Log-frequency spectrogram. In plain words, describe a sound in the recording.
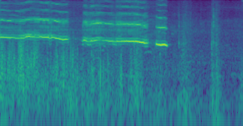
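A young girl squeals with delight close by.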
